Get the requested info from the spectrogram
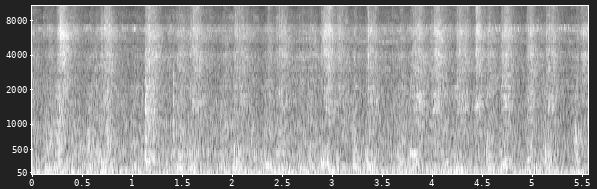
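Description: Express train wheels clattering rapidly over the track with a heavy low rumble as the train pulls out of the station, heard from the open doorway of the moving coach.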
